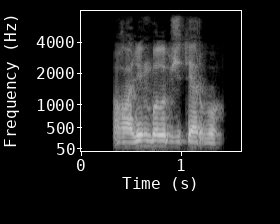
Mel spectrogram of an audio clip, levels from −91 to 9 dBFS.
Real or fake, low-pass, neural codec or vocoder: fake; 7.2 kHz; vocoder, 24 kHz, 100 mel bands, Vocos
